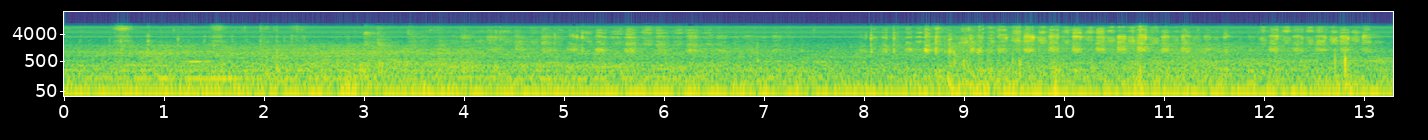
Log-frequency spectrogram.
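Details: Giulia the pug plays with a toy pig, giving quiet snuffling and panting breaths; around eight seconds the noise grows busier, with bright bursts and brief squeaky tones over a steady background hiss.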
